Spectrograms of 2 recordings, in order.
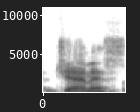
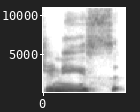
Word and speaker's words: Janiece: as we can janice i'm sorry if i mispronounced that janice my name is janiece and my company is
